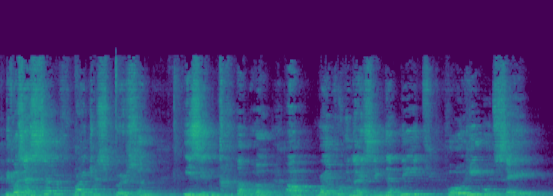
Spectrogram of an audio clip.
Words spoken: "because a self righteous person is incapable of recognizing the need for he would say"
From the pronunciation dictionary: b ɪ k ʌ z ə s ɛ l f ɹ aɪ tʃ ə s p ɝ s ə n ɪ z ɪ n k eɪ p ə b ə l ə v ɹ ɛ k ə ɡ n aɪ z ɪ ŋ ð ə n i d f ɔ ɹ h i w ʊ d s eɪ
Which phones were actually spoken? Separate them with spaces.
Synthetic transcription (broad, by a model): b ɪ k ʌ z ə s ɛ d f ɹ aɪ tʃ ə s p ɝ s ə n ɪ z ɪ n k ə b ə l ə v ɹ ɛ k ə ɡ n aɪ z ɪ ŋ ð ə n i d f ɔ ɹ h i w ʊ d s eɪ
